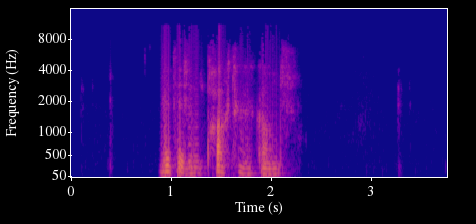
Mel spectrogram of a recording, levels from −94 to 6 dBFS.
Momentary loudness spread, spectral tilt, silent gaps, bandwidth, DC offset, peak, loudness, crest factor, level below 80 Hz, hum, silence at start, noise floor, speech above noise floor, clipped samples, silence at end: 10 LU; -6 dB/octave; none; 11.5 kHz; under 0.1%; -12 dBFS; -38 LUFS; 30 dB; -60 dBFS; none; 0.9 s; -85 dBFS; 48 dB; under 0.1%; 1.5 s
